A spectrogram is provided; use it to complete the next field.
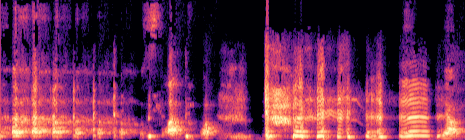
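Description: A run of laughter breaks into harsh, repeated coughing, the bursts coming close together in an uneven fit, loud, with short gasping pauses between.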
